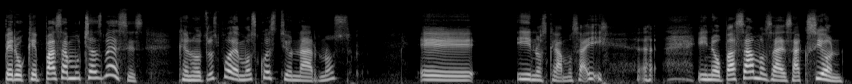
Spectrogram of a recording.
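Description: A woman hosting a podcast, agreeing warmly with her guest and moving to the next point. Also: on the high side, animated, a little slow, no echo. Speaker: podcast host. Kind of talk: conversational podcast interview. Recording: dry close sound.

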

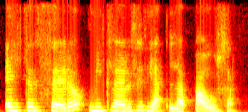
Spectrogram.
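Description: A woman's voice: on the high side, expressive, moderate pace, darkish tone. A woman explaining ideas in a podcast conversation, reflective and full of rhetorical questions. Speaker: guest speaker. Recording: dull lo-fi sound.

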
